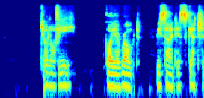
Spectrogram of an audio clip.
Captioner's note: speaks in foreign language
